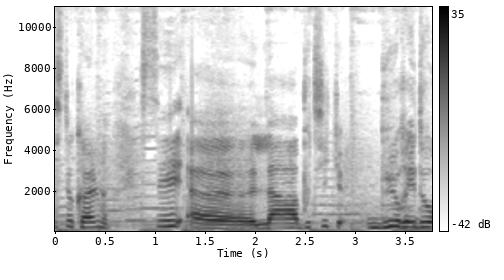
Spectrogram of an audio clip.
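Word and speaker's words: Byredo: stockholm c'est la boutique bure et d'eau en fait à se prononcer du rédo mais on peut l'appeler by redo il ya aussi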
